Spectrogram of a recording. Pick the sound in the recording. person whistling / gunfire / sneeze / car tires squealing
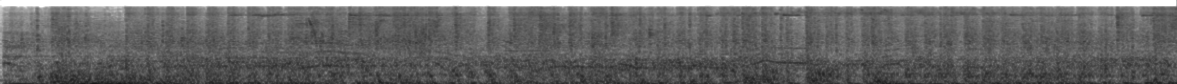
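gunfire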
